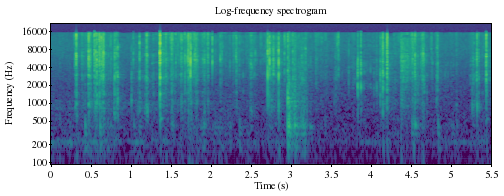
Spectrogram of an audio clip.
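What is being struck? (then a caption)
Bar of soap shaved with a metal blade. A hand-held solid bar of pinkish speckled soap is shaved with a metal utility blade, and the shavings pile up on a woven mat. The result is a quiet run of crisp, bright scraping and cutting strokes, each short and dry with no ring, separated by brief pauses.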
